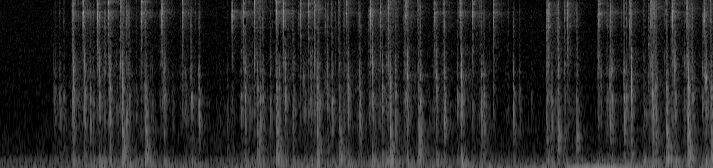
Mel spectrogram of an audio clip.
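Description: Fingertips type fast on a colorful backlit plastic mechanical keyboard with black plastic keycaps, producing rapid, bright, crisp clacks over a low thud from each keystroke. The typing comes in dense bursts with brief pauses, and each click dies away almost instantly.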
